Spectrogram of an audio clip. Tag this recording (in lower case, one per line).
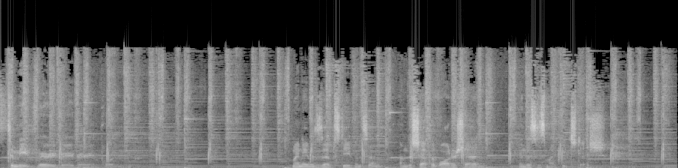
music
speech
